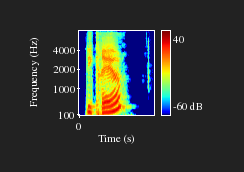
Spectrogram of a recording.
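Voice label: "crow", German; gcompris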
